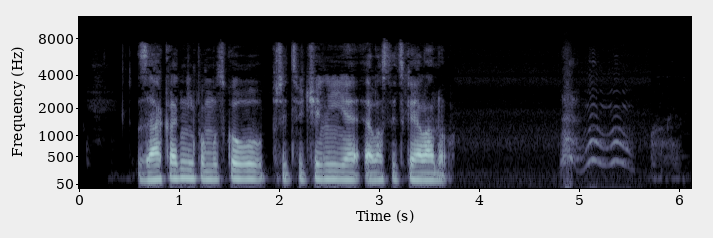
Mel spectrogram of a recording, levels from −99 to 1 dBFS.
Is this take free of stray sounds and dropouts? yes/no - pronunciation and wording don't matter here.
no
